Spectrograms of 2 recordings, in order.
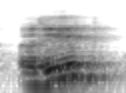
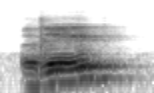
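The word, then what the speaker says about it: read: हम बनाते हैं, तो रीड का सेकंड फॉर्म की स्पेलिंग भी वही होती है, और थर्ड फॉर्म भी वही होती है, लेकिन प्रोनाउंसिएशन यानी कि उच्चारण अलग हो जाता है। रीड, रेड, रेड, ठीक है।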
